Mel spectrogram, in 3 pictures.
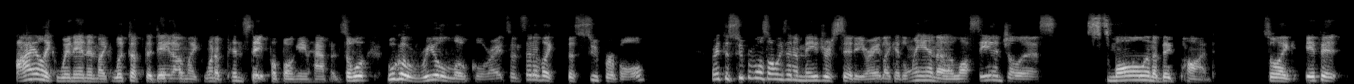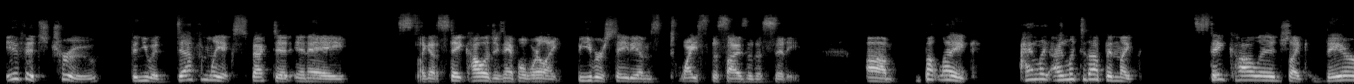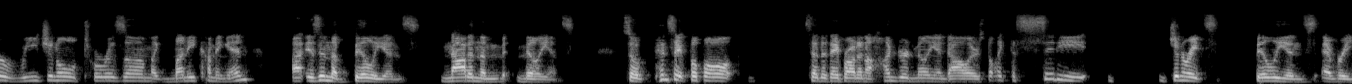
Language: English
